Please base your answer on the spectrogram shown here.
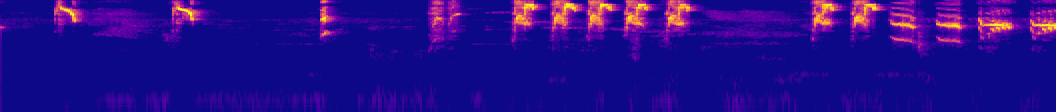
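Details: Sunda robin, called mountain tledekan, in lively full song with wings opened: sharp descending whistles spaced about a second apart, then a rapid string of bright chopped notes and slurred down-sweeping phrases.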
